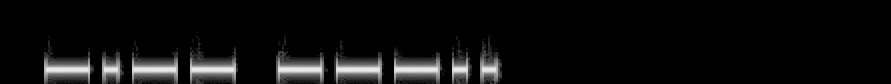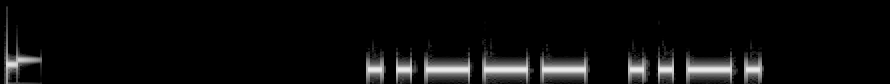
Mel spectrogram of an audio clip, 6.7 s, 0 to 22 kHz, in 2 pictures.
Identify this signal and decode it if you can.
Morse code, heard as a keyed tone, about 22 wpm, 700 Hz. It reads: Y 8 2 F
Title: Single-Letter Single-Number 22wpm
